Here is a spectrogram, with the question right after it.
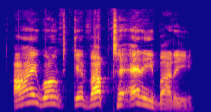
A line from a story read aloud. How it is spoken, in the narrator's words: shouted all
